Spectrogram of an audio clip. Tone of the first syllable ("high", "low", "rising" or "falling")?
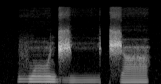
high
